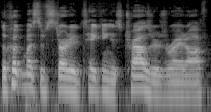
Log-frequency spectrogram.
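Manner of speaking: ordinary delivery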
